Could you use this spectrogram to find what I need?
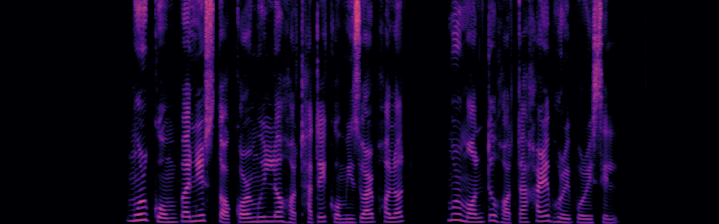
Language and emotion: Assamese, sad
